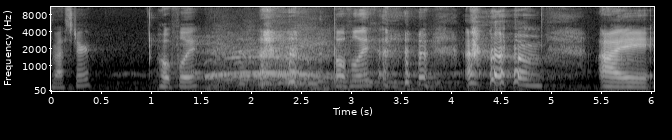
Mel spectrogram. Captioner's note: audience Applause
